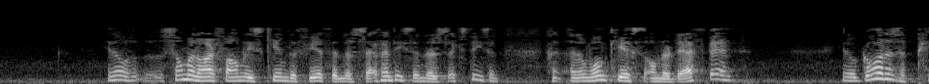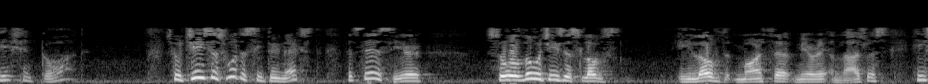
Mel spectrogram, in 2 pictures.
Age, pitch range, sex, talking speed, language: 60-79, 145-225 Hz, male, 165 wpm, English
